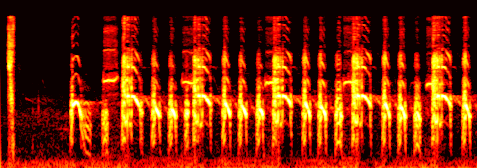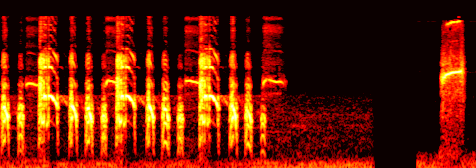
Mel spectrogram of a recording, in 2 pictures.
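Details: A loud, rapid run of grating, repeated squawks from a grey francolin (teetar), about seven and a half seconds long, then a pause and one short high note.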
